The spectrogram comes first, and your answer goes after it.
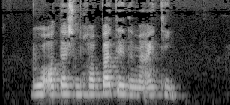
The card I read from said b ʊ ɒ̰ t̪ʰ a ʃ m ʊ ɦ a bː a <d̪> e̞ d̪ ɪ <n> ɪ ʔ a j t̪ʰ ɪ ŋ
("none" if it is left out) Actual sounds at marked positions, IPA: t̪, m

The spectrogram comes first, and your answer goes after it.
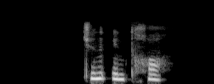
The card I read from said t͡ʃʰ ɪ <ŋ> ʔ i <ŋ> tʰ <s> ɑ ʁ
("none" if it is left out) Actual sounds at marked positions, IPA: n, n, χ

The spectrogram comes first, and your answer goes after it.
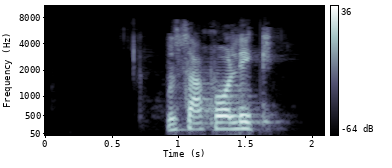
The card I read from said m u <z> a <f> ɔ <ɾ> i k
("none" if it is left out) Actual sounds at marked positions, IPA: s, f, l

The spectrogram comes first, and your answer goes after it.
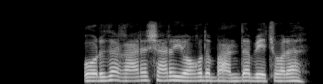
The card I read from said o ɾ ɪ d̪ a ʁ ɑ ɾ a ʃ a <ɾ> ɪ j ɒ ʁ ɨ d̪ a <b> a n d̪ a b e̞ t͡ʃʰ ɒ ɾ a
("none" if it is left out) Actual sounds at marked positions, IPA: ɾ, b

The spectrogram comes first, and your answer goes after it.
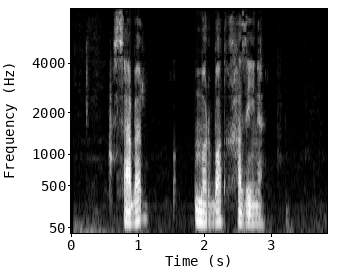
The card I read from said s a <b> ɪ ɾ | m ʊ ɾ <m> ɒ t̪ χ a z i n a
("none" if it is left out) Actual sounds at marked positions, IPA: b, b

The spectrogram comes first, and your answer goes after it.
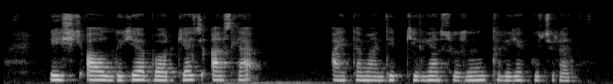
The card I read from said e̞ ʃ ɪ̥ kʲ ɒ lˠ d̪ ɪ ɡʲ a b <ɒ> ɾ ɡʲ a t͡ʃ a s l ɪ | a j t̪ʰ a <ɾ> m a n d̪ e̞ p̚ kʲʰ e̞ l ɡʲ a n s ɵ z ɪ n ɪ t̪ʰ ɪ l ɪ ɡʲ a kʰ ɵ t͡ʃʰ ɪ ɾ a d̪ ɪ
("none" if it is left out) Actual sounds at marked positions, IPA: ɒ, none

